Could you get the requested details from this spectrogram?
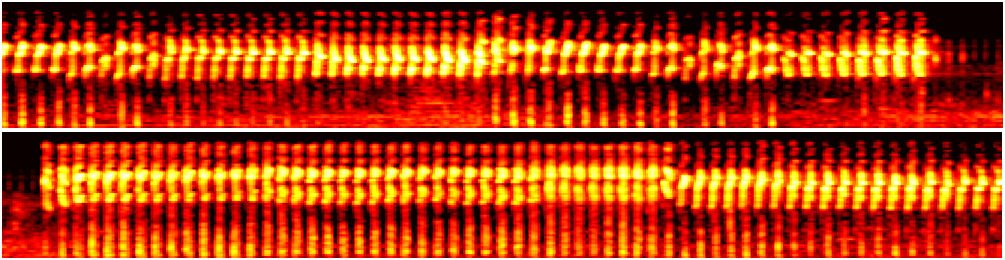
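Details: Lovebird in a long ngekek trill, a dense, rapid stream of high rasping pulses that breaks off for under a second near the middle, then resumes just as fast and strong.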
